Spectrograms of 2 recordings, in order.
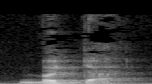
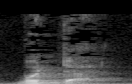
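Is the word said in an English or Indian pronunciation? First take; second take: Indian; Indian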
